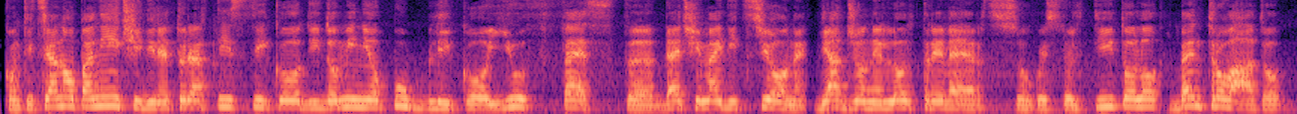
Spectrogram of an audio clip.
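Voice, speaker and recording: Higher-pitched male radio host. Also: measured pace, few pauses, fairly bright tone, soft background music. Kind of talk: radio presenting and interviewing.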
